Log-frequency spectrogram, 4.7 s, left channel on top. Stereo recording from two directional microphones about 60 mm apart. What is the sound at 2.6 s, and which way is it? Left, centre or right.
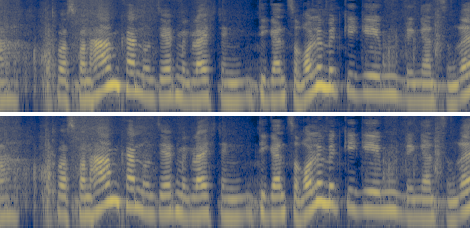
Speech, right.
